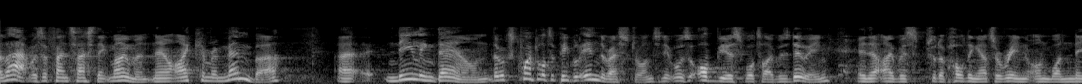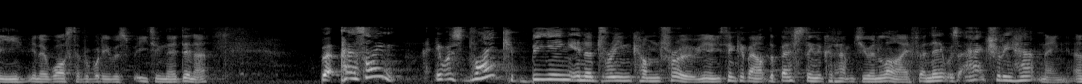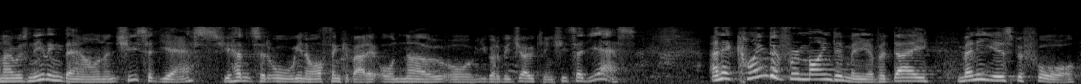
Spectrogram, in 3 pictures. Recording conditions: live audience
